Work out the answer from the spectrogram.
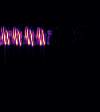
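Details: Arctic warbler song used to tutor contest birds: a short burst of four or five quick, buzzy, high notes in a rapid trill, ending abruptly into quiet.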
